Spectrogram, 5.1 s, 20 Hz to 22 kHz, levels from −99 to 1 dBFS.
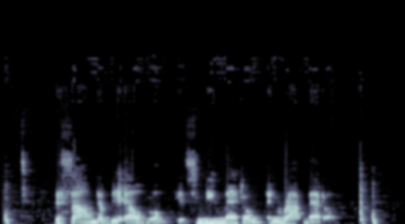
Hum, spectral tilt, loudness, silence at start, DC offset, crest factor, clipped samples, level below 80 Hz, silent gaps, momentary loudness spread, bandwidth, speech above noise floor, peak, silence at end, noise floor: none; -5.5 dB/octave; -15 LUFS; 0.05 s; under 0.1%; 14 dB; under 0.1%; -50 dBFS; none; 12 LU; 7.2 kHz; 27 dB; -2 dBFS; 0.35 s; -41 dBFS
